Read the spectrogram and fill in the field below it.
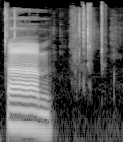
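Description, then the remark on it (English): A short sustained voiced sound, then a few soft, crisp crunches and chewing clicks close to the microphone, scattered irregularly over about half a second. “They're just going to be chewing eating, into yeah. the mic, essentially.”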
